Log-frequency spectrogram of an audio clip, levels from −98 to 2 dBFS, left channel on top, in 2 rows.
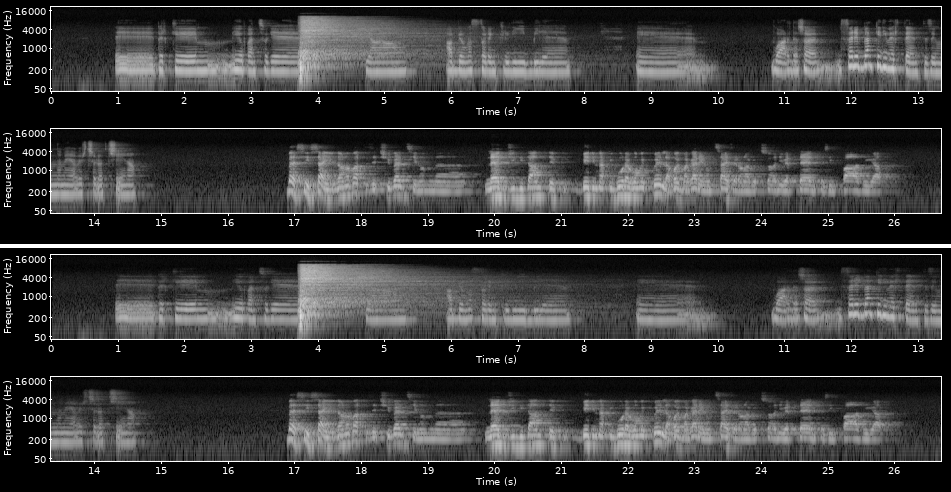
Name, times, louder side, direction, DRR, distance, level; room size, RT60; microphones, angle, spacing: voice 1, 1.0-4.1 4.6-5.4 5.9-7.8 8.8-9.9 10.8-14.6, left 5 dB, 65° left, 14 dB, 0.4 m, -34 dB
sound 1, 3.7-5.8, right 5 dB, 25° right, 0.6 m, -23 dB
voice 2, 16.9-19.6 19.8-25.8, left 1 dB, 20° left, 9 dB, 0.8 m, -32 dB
16.0 x 11.5 x 4.4 m, 0.86 s
head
